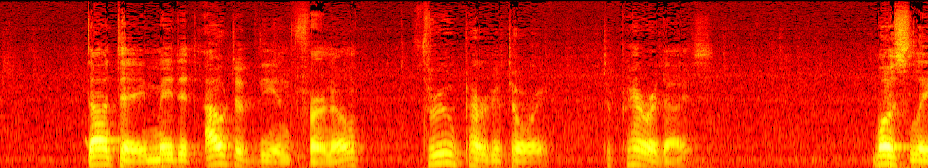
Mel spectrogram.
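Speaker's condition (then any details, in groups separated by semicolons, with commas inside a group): ALS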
